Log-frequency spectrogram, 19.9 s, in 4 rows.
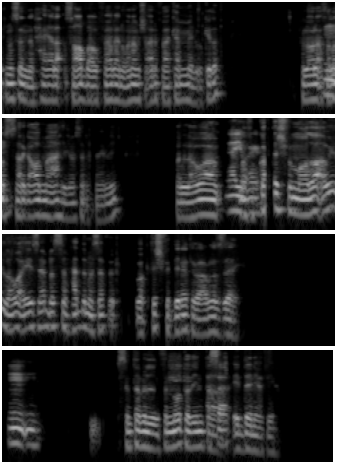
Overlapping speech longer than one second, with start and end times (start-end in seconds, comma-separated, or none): none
